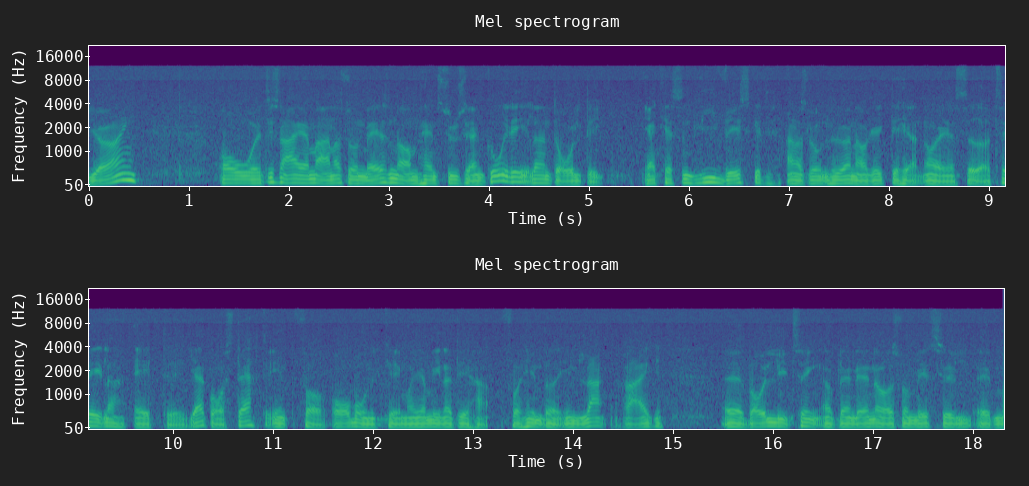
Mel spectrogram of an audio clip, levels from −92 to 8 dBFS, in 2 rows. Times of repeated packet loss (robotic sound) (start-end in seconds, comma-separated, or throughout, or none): none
